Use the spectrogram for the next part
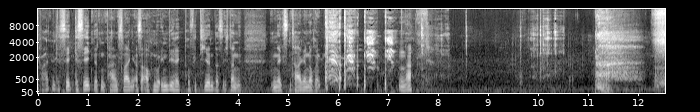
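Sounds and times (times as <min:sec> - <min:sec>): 
faint scattered sounds: 0:00.0 - 0:11.2
speech: 0:00.1 - 0:06.5, 0:07.2 - 0:07.9
person with a lingering chest illness coughing: 0:05.8 - 0:07.3.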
